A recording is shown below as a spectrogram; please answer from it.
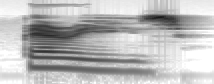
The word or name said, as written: paries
